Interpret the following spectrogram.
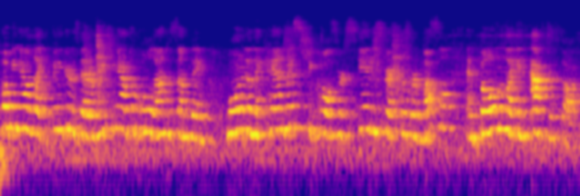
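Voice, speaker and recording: A woman's extremely high-pitched, intense voice at a moderate pace, with fairly even intonation over noticeable background noise. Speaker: slam poet. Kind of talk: slam poetry performance. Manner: intense, emotional.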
